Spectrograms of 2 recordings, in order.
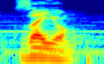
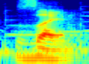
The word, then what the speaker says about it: заём: один из вечных вопросов как говорить правильно займ или заем любой словарь русского языка однозначно ответит вам что правильно говорить заем однако на языке финансистов и простых пользователей принято говорить займ именно это слово мы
